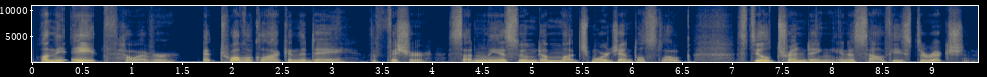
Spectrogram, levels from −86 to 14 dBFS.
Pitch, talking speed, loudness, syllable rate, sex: 135 Hz, 160 wpm, -21 LUFS, 5.0 syllables/s, male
